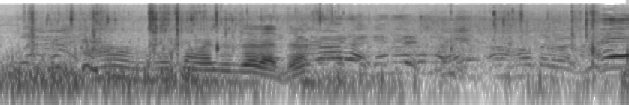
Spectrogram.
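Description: Excited voices calling out over a fish just landed, without clear words.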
